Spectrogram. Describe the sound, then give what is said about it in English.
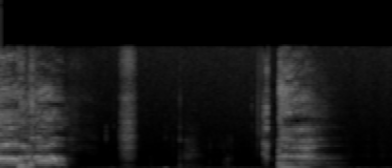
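Two harsh coughs, the first near the start and the second after a quiet gap of about a second and a half, both fairly loud with no talk between them. “Can you not cough while I'm talking to Siri?”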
